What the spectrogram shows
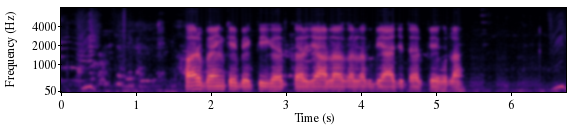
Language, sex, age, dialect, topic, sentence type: Bhojpuri, male, <18, Western, banking, statement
